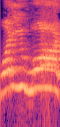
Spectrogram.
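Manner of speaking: very loud, very high-pitched booming call. Game master voicing a teleporting creature: booming voice. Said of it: "Booming voice".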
